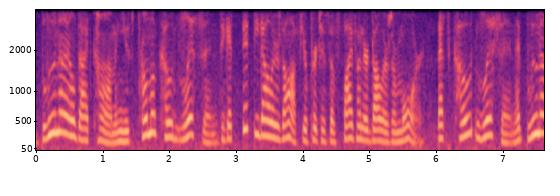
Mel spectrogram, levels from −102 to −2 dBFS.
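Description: Comfort noise in place of the background runs from 5.88 to 6.04 s. For those 160 ms the room's own hiss, sitting about 29 dB under the speech, gives way to a flat, textureless noise roughly 2 dB quieter. This is likely discontinuous transmission: the sender heard no speech, stopped sending audio, and the receiver filled the gap with synthetic noise matched only loosely to the background, so the natural detail of the room briefly goes smooth and dull.

Sound dropped by the voice detector occurs at 6.26 s. About 10 ms of real sound vanishes inside a 20 ms stretch of steady synthetic noise, heard as a tiny clipped gap where the signal thins out and snaps back. The likely cause is the sender's voice detector mistaking a quiet fragment for background and pausing transmission until it triggered again. All of this sits within narrowband audio with nothing above 4 kHz, consistent with a G.711 call codec.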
